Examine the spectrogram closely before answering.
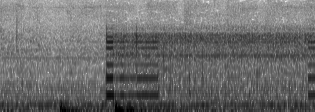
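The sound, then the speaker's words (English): Touch-keypad DTMF tones from a handheld radio dialing a repeater station: a steady electronic two-tone beep held for under half a second after a soft thump, then another tone starting near the end, over faint background hiss. “on the touch keypad here, which is a bit like a telephone keypad, the number of the station that I want to connect to. I'll just do one now.”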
